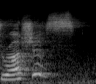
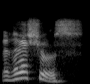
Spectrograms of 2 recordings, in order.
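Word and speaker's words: רשות: How is it pronounced? I know how to pronounce it in Hebrew, not in Yiddish, so. Rachel Gordon, how do you pronounce it? I would just say Reshus.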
